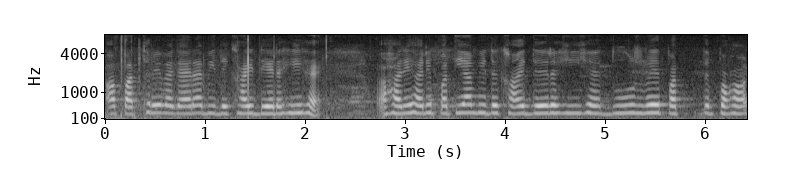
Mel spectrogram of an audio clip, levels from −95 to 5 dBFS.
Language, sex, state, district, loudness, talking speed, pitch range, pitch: Hindi, female, Uttar Pradesh, Hamirpur, -25 LUFS, 185 wpm, 255-275 Hz, 265 Hz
